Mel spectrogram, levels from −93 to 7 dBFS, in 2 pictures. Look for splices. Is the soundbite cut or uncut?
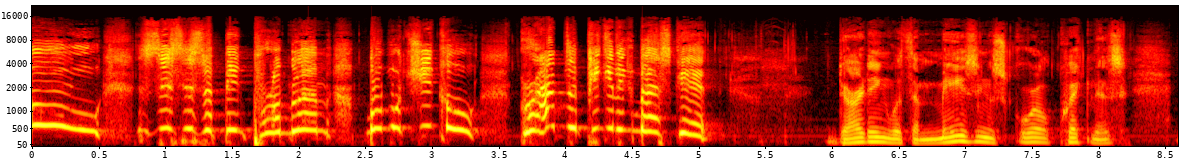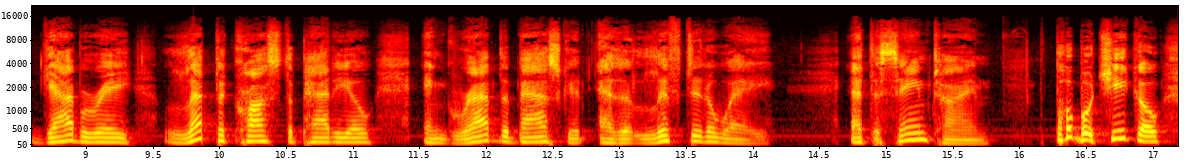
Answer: uncut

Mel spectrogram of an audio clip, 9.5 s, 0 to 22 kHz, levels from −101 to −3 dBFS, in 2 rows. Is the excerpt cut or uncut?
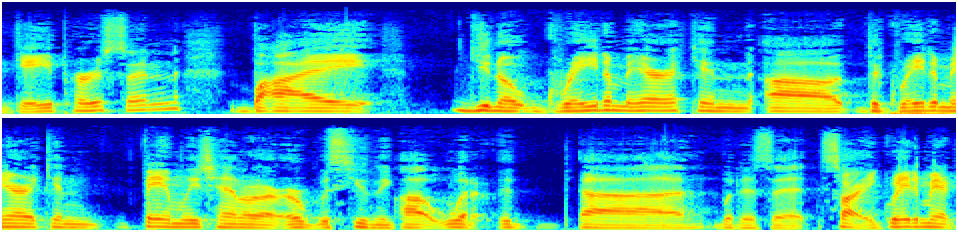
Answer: cut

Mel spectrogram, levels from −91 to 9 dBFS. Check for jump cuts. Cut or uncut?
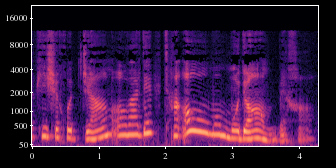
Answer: cut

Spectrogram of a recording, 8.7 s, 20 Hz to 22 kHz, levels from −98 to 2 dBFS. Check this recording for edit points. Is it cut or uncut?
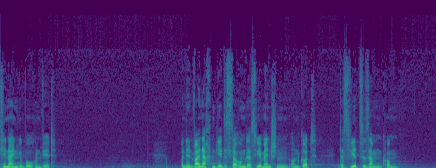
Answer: uncut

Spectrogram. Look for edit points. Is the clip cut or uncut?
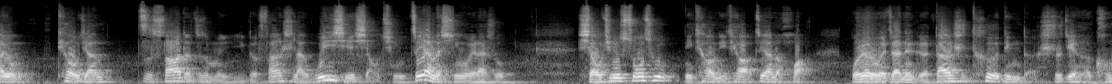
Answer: uncut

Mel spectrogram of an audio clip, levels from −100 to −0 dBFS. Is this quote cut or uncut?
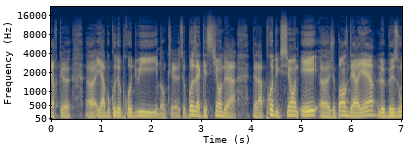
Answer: cut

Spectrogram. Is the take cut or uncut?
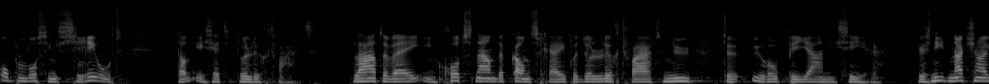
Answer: uncut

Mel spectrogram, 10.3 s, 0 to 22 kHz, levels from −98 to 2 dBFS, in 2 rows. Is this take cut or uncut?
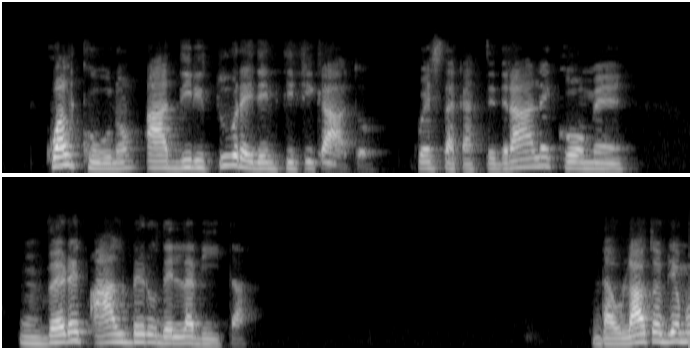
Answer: cut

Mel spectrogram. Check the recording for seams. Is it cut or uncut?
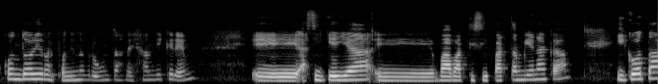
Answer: uncut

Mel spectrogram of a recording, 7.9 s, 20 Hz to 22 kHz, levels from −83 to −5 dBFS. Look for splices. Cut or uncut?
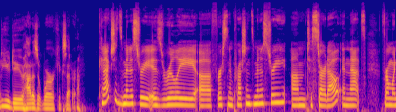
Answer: uncut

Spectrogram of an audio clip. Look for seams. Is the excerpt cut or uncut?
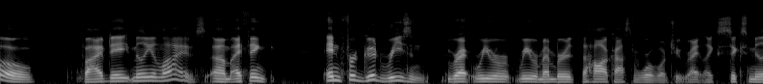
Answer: cut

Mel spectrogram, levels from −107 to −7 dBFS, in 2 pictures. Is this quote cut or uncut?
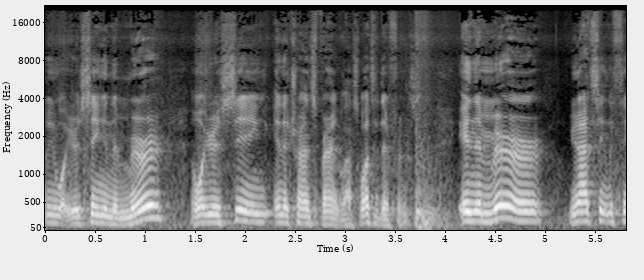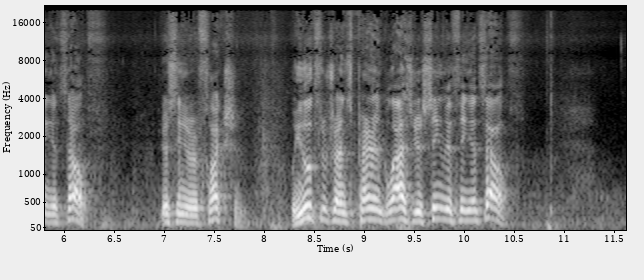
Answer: uncut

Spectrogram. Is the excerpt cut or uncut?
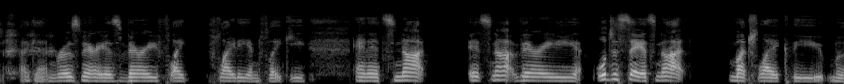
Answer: cut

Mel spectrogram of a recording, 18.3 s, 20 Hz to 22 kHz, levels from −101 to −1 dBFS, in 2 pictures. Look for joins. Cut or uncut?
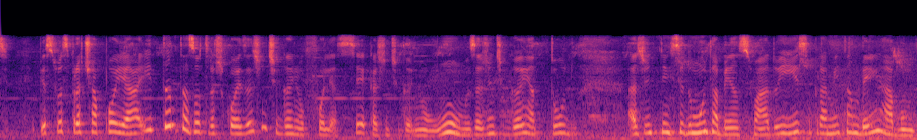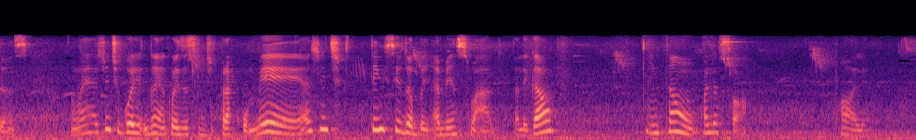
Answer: uncut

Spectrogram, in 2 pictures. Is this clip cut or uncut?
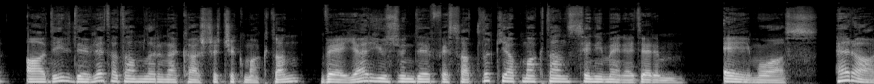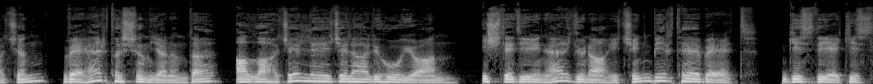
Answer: uncut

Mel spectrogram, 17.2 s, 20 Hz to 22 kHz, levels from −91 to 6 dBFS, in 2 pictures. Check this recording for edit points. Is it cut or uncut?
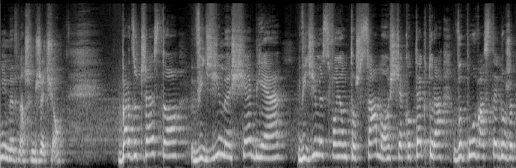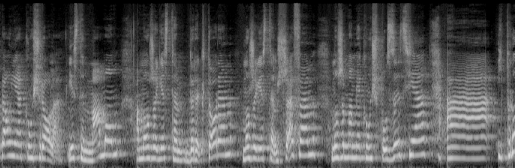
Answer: cut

